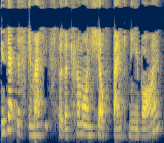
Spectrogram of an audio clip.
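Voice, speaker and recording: A woman's voice: lowish voice, lively intonation, normal speed, a bit bright, pitched above the performer's own voice, poor audio. A woman voicing a thin, nosy, friendly godson with a nasal voice in a comic puppet show. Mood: chirpy, curious.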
